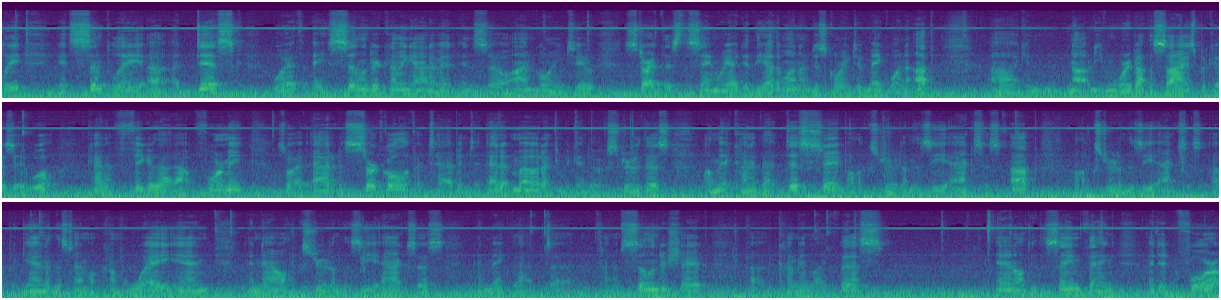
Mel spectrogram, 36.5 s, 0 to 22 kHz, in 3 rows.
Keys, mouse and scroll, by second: 0.4 scroll up 1, 4.0 scroll down 1, 5.3 middle click, 5.8 middle click, 12.1 click, 12.3 click, 14.8 middle click, 15.9 middle click, 16.4 Tab, 17.8 middle click, 20.1 e, 20.9 z, 22.1 click, 22.2 click, 22.9 e, 23.9 z, 24.5 click, 24.6 click, 25.3 s, 26.4 click, 26.5 click, 27.1 e, 27.9 z, 29.5 click, 29.7 click, 31.5 s, 32.4 click, 32.5 click, 32.8 middle click, 33.6 middle click, 36.3 e.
